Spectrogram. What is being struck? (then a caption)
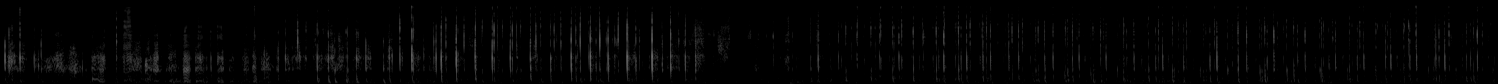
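Soft plastic lotion tube. Long acrylic nails rapidly scratch and tap a soft plastic Palmer's cocoa butter cream tube, including its ridged crimp seal. The result is a dense stream of crisp, bright clicks and scrapes with almost no low end. Each tick is very short and dry, and the clip is quiet overall.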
